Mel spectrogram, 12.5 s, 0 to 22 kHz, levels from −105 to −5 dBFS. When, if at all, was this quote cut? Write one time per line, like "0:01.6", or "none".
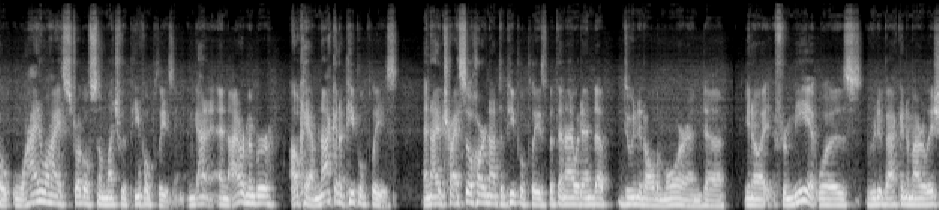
0:09.7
